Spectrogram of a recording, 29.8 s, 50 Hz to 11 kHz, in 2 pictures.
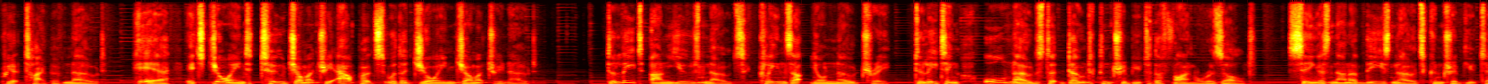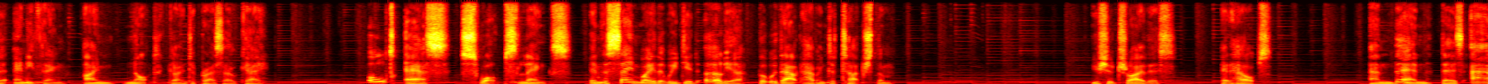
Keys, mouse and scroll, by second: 4.9 middle click, 9.7 alt+x, 17.0 middle click, 17.7 middle click, 17.8 alt+s, 21.7 click, 24.2 alt+s, 24.7-25.8 alt+s, 25.9 alt+s, 26.0 alt+s, 26.1 alt+s, 26.2-28.3 alt+s.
